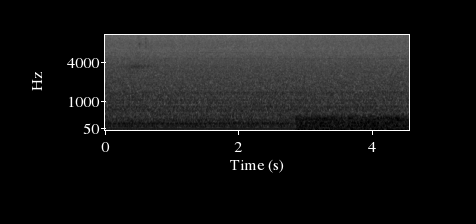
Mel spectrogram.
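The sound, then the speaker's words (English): Deep-sea underwater ambience from the Mariana Trench: a steady, muffled low rumble with a hissy wash on top, no voices, that shifts and grows slightly louder and rougher near the end. “It just sounds like water.”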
